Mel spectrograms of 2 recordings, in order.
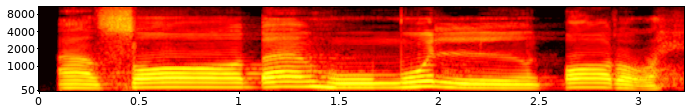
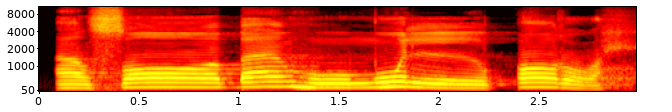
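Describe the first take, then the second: The two takes are said the same way.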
